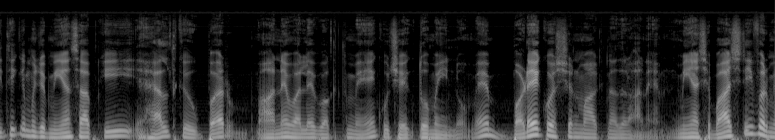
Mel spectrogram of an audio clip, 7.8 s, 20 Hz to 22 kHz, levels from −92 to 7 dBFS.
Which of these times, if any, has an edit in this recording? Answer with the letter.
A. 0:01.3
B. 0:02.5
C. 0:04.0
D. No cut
D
